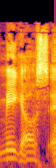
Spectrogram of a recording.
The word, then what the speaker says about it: Migos: So this guy from is it Migos? Am I pronouncing the name of the band correct? – Yeah, Migos, and yeah.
